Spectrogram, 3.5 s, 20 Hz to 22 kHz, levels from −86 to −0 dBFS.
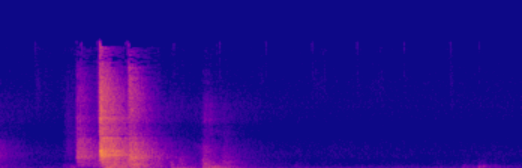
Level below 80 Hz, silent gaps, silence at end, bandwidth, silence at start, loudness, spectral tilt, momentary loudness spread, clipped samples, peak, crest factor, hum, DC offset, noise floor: -66 dBFS; none; 1.95 s; 17 kHz; 0.5 s; -29 LUFS; -0.5 dB/octave; 26 LU; under 0.1%; -10 dBFS; 28 dB; none; under 0.1%; -71 dBFS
